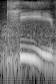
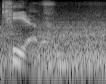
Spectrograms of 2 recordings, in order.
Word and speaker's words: Kyiv: Like Kyiv instead of Kiev, right? Kiev is the Russian pronunciation, the Russian name, the colonizer's name for this city. For the Ukrainians, the city is Kyiv. Well, it's not actually Kyiv. I can't quite get that last vowel right.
